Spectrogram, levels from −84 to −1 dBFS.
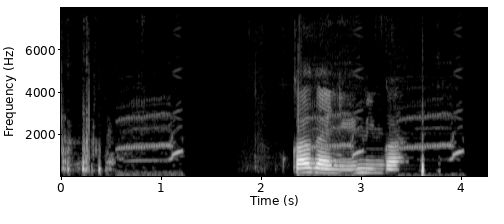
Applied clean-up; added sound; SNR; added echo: classical method spectral subtraction.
